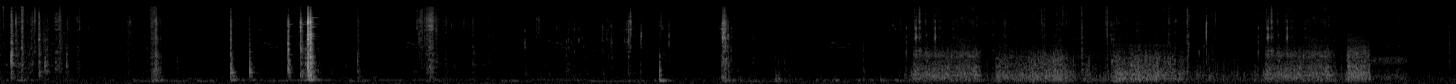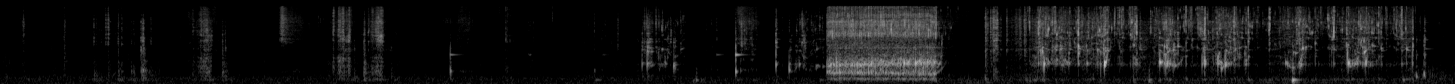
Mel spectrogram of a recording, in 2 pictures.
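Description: Scattered light knocks and clicks of clay pots and wood being handled, then water poured into a clay pot: one short loud gush, followed by several seconds of choppy splashing.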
